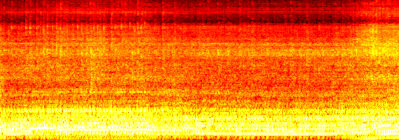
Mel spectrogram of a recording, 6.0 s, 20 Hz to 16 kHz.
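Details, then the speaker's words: Roughly 30-year-old Stihl FS56 curved-shaft two-stroke string trimmer, restarted after the choke killed it: steady, slightly uneven buzz holding a constant low speed with no surging; normal idle. "We're back down to an idle."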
